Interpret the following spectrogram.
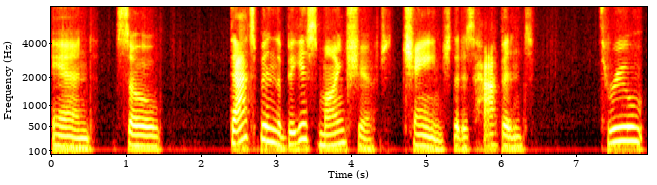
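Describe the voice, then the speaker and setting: A woman's voice: lowish voice, expressive, drawn-out words, a bit bright. A woman hosting a live stream, earnestly telling a personal story, often chuckling and restarting her sentences.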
